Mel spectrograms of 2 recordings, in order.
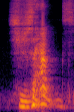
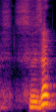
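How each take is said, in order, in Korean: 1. 첫 음절은 'i' 모음으로 발음해요. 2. 첫 음절은 'eu' 모음으로 발음해요. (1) "시작이라고 정확하게 얘기를 해야 되는데" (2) "그냥 스작 비슷하게 들려요"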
